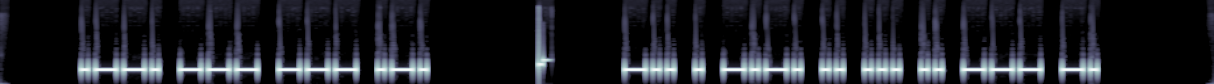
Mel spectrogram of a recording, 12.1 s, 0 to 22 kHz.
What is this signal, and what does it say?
Morse code, heard as a keyed tone, about 17 wpm, 700 Hz. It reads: POOR DECISION
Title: Sentences from Top 1000 Words - New Word Drill - 17wpm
